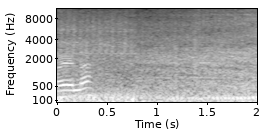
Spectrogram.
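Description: Road traffic going by, cars and motorcycles, heard as a steady low rumble.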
